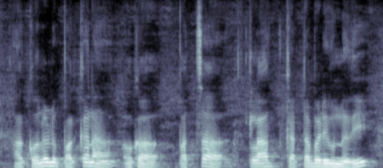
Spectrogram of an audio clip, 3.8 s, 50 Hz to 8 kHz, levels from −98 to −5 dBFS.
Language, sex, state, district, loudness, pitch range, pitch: Telugu, male, Telangana, Mahabubabad, -16 LUFS, 135-155 Hz, 145 Hz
